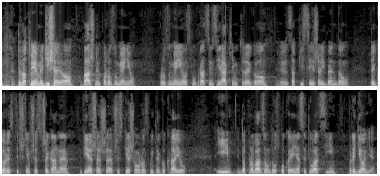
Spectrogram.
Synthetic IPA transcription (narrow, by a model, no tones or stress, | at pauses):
d̪ɛbat̪ujɛmɘd͡ʑiɕajɔvaʐnɘmpɔɾɔzumʲjeɲu | pɔɾɔzumʲjeɲuɔfspuwpɾat̪sɘziɾakʲɛmk̚t̪uɾɛɡɔzapʲisɘjɛʐɛlʲibɛnd̪ɔ̃w̃ | ɾɘɡɔɾɘst̪ɘt͡ʂɲɛpʂɛstʂɛɡanɛ | vʲjɛʐɛʐɛpʂɘspʲjɛʂɔ̃w̃ɾɔzvujt̪ɛɡɔkɾaju | id̪ɔpɾɔvad̪zɔ̃w̃d̪ɔuspɔkɔjɛɲasɘt̪uat̪sʲji | vɾɛɡʲjɔɲɛ̰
